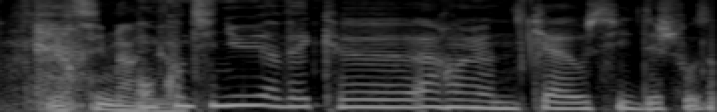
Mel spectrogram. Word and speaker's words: Aaron: Et donc nous avons Aaron, c'est comme ça qu'on prononce votre prénom ? Aaron, exactement.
